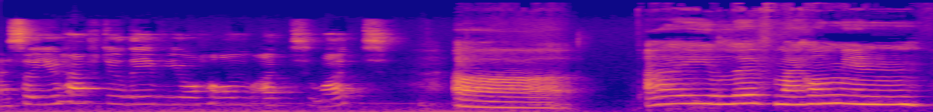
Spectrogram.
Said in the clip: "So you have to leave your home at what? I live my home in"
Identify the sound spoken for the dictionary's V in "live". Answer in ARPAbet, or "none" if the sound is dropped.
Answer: V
